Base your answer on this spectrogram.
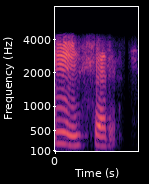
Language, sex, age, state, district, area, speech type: Telugu, female, 30-45, Andhra Pradesh, Vizianagaram, rural, conversation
